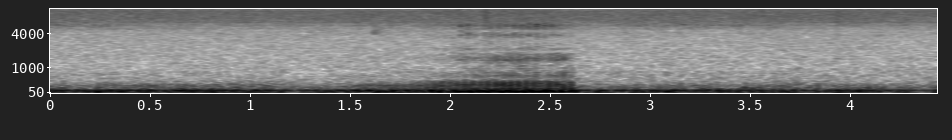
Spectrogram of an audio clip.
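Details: Deep, even purring of a male house cat, a soft pulsing rumble that rises into one brief louder surge midway before settling back to a quiet hum.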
